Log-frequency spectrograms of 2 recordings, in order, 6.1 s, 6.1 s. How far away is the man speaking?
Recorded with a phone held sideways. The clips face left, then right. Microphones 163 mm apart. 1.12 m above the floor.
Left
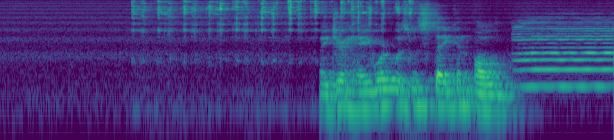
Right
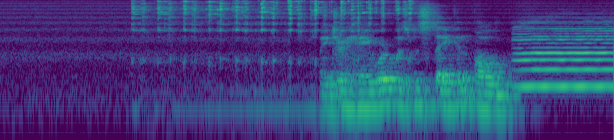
About 4.5 m.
